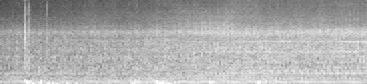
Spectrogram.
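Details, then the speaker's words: Cold start of an oil-burning engine, all four cylinders burning oil, just after new spark plugs: starts better but steady rumble carries light irregular clacking, which shows the engine is worn internally from infrequent oil changes. "well it starts out better than it did but you can hear the engine clacking"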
